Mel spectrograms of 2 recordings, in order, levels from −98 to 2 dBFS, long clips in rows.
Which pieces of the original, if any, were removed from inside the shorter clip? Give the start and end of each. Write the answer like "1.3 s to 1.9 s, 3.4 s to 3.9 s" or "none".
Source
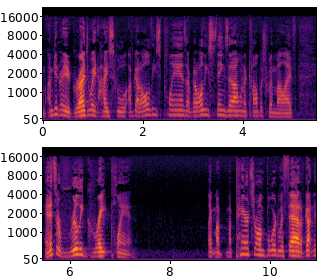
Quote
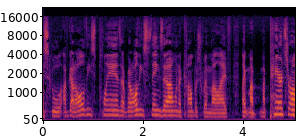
5.2 s to 8.7 s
